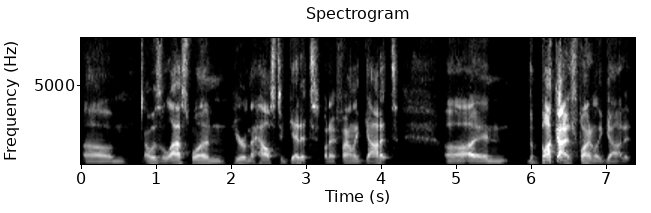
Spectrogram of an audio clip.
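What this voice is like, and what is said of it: Sick, strained voice. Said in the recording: “I'm a little bit under the weather, so excuse my voice.”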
